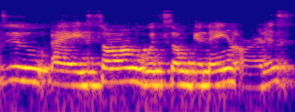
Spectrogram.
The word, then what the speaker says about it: Ghanaian: Ghanaian.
